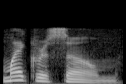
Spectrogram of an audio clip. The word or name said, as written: microsome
